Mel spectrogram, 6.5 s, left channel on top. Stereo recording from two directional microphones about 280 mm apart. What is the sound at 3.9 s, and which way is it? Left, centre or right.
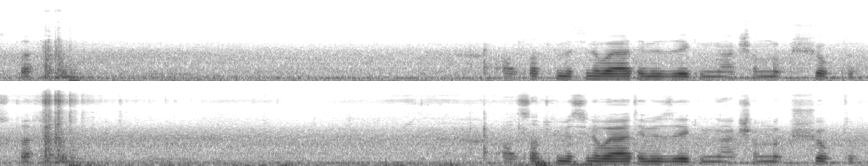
Speech, centre.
